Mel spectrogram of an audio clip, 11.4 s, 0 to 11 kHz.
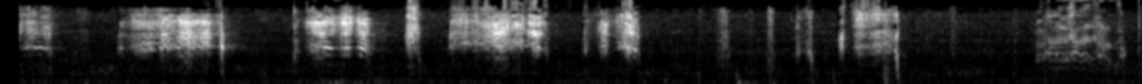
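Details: A baby brown hyena in Bali gives harsh, squealing cries in repeated bursts while begging for its bottle at feeding time, 3 March 2021.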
